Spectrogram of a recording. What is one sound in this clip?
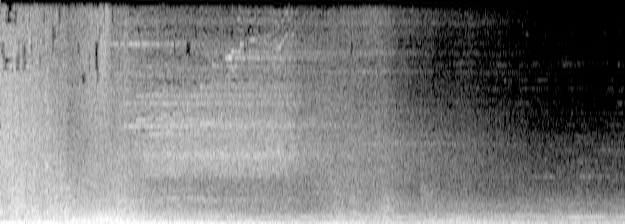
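A triumphant game jingle plays and fades out.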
